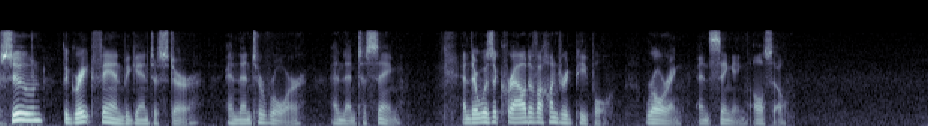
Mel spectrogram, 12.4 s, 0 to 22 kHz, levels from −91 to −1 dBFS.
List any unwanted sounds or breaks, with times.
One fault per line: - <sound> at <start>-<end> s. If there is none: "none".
none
